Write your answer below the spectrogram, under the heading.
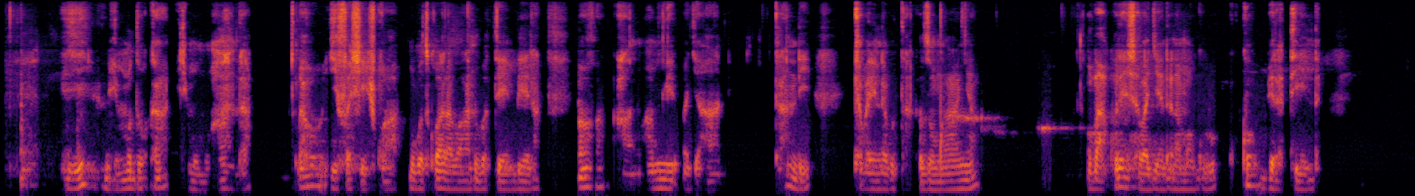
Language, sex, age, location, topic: Kinyarwanda, male, 18-24, Nyagatare, government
